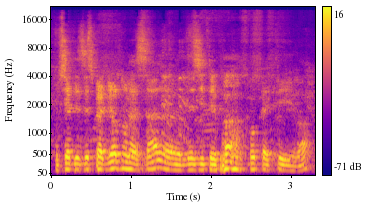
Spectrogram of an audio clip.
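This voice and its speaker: A man hosts a book talk in an event hall. His voice is very dark and mellow, and it rings with the room's echo. He links the guests loosely and keeps falling back on "donc". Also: mid-range voice, fast. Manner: leans on "donc" as filler, talks loosely. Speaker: event host. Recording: roomy hall sound.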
